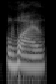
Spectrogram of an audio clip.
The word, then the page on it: awhile: Indian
